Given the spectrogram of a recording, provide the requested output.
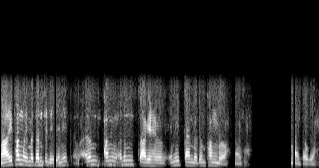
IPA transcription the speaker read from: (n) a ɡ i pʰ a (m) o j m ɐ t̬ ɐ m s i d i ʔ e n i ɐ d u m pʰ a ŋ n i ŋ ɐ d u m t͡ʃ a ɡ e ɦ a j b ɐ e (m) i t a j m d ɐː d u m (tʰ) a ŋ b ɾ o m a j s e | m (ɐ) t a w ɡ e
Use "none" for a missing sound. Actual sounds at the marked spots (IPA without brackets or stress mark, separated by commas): m, ŋ, n, pʰ, a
